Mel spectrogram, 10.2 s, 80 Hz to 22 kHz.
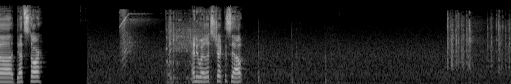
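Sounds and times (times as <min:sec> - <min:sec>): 
speech: 0:00.0 - 0:00.9, 0:03.3 - 0:05.0
typing on a computer keyboard in a video game: 0:08.9 - 0:10.2.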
